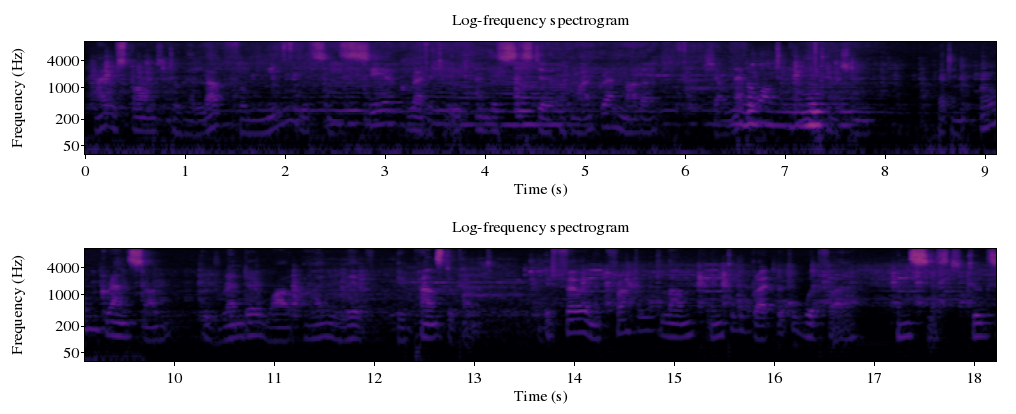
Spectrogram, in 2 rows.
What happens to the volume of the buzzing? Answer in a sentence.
The volume of the buzzing goes up.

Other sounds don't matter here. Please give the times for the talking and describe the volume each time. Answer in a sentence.
You can hear the talking from 0.1 to 18.1 s, at a steady volume.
